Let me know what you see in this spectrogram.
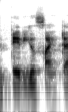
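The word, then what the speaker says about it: Pteridophyta: से जाना जाता है, जिसे पी लगा के बोला जाता है, लेकिन उच्चारण टेरियोफाइटा ही होता है।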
